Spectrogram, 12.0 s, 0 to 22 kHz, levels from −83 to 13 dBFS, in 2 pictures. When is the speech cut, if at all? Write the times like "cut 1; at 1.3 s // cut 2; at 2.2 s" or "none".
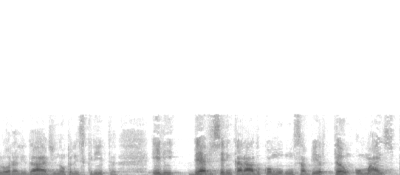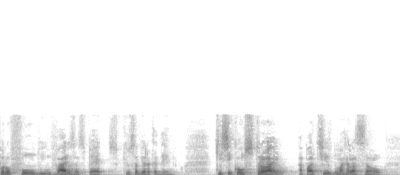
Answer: cut 1; at 2.2 s // cut 2; at 4.2 s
